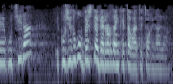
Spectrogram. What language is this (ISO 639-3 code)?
eus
